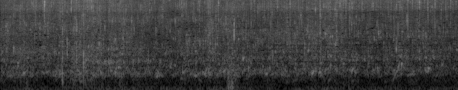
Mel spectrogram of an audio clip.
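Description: Faint, steady rush of muddy floodwater flowing fast in a swollen river.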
